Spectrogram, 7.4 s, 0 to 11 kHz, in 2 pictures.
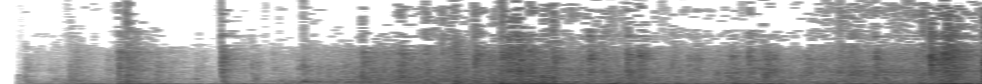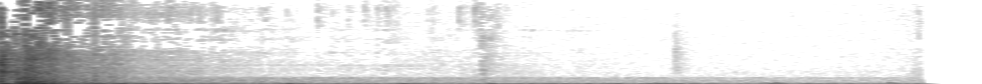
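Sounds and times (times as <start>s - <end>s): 
garage door closing: 0.1s - 4.6s.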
